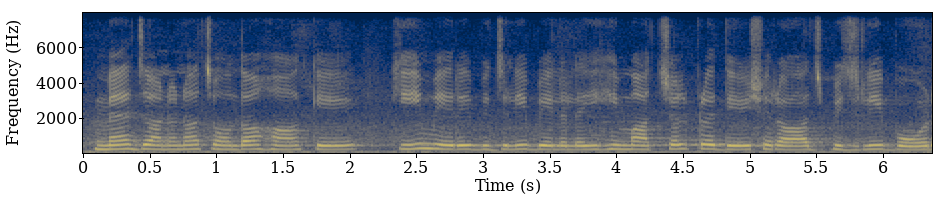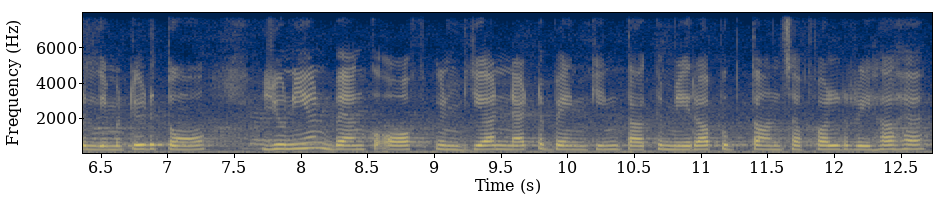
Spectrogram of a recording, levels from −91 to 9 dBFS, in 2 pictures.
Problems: none marked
